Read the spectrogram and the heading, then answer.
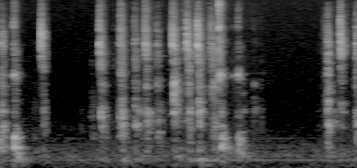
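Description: Rapid bursts of keyboard typing, close and crisp, with clustered clacks in uneven runs and a short pause before a final flurry of keystrokes.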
